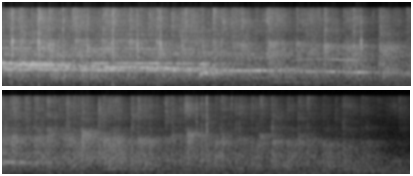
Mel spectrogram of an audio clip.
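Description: A room audience applauding and cheering for an announced winner, with long high-pitched cries held over the first few seconds. The clapping and cheering die away steadily toward the end.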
